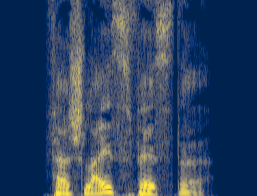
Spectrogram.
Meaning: inflection of verschleißfest: 1. strong/mixed nominative/accusative feminine singular 2. strong nominative/accusative plural 3. weak nominative all-gender singular
- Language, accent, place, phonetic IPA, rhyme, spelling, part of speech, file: German, Germany, Berlin, [fɛɐ̯ˈʃlaɪ̯sˌfɛstə], -aɪ̯sfɛstə, verschleißfeste, adjective, De-verschleißfeste.ogg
